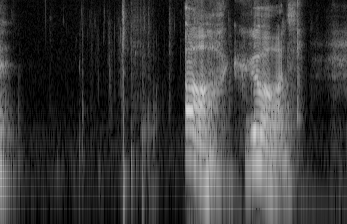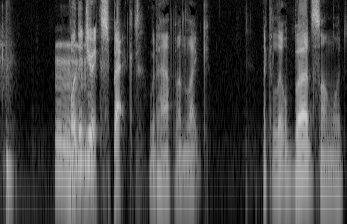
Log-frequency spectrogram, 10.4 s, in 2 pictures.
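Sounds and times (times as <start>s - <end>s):
mouth smacks and clicks: 0.6s - 2.5s
person gulping water: 0.8s - 2.7s
speech: 2.8s - 4.6s, 6.0s - 8.4s, 9.2s - 10.4s.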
